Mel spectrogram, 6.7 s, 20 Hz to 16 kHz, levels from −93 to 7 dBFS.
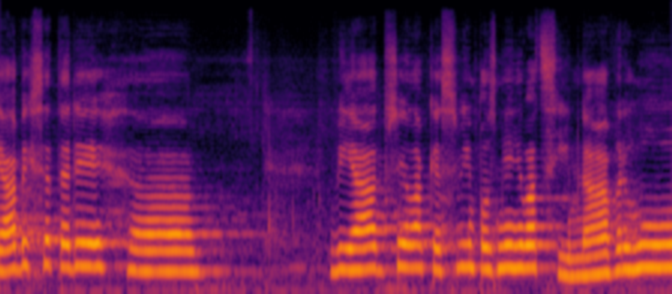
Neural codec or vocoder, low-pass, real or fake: autoencoder, 48 kHz, 128 numbers a frame, DAC-VAE, trained on Japanese speech; 14.4 kHz; fake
